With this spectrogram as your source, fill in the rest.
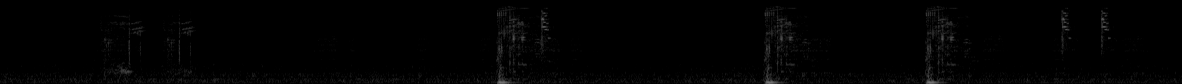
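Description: Electronic interface sounds whoosh and blip in short bursts.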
